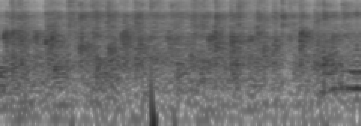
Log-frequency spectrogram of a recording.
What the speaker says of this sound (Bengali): হাততালি হবে সবাই জোরে।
